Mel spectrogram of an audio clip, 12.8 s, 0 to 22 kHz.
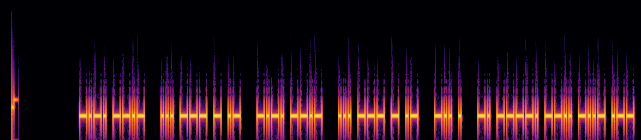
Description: Morse code, heard as a keyed tone, about 25 wpm, 700 Hz. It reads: CQ SOTA CQ SOTA DE N9ZXW
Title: SOTA QSO Practice 25wpm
